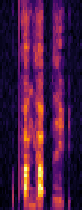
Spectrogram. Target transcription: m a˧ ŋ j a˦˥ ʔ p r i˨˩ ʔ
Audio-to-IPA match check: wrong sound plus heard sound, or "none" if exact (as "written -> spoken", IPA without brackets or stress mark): m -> pʰ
